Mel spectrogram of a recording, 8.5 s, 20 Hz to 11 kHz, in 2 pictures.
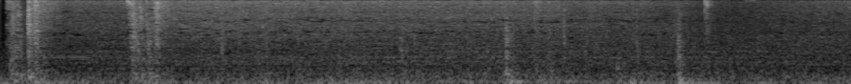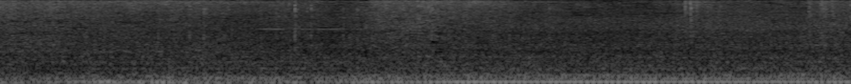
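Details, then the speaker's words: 2007-2014 GM Yukon AWD test drive at night after front differential rebuild for a bearing noise: steady road and engine rumble, no whine or howl rising with speed; noise gone, front differential normal. "I'm gonna call that a success the noise is gone everything should be golden"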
